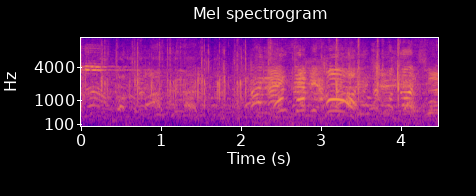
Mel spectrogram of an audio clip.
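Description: Shouted voices from a soccer pitch, short high calls a couple of seconds in, over a low steady background of crowd noise.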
